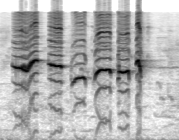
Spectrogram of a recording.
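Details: Oriental magpie-robin (kacer) song used as a lure and tutor so young birds start singing quickly: six loud, rich whistled notes, some sliding and some steady, in rapid succession, then a thin fading tone.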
